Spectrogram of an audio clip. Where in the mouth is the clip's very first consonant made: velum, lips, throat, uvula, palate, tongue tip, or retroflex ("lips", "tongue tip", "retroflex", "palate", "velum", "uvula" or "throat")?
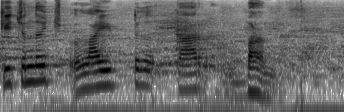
velum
